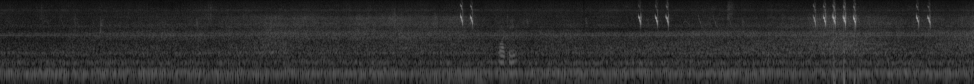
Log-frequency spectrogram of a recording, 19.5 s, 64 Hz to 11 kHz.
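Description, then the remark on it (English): Faint, high-pitched bird calls in short clusters of two or three chirps recur every few seconds, heard in the distance over a steady low rumble, with no talking. “So recording bird 10.”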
